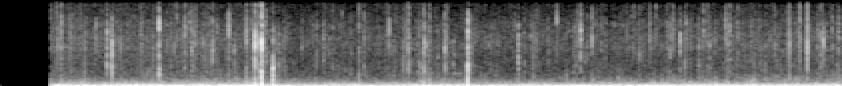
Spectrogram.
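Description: A fire burning with a steady low roar and scattered sharp crackles, starting suddenly after a brief silence at the start.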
